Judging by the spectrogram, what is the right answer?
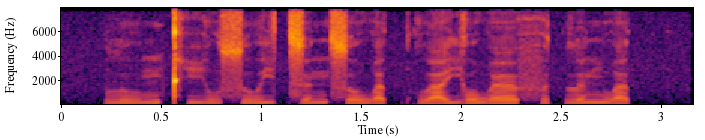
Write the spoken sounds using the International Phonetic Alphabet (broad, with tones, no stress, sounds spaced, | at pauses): l uː˨˥ m kʰ iː˨ w s uː˨˧ j t͡s ɵ˨˥ n s o˨ w ɐ˧ t̚ kʷ aː˨˥ j o˨˧ w œː˥ f ɵ˧ t̚ l ɵ˧ n w ɐ˨˥ t̚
